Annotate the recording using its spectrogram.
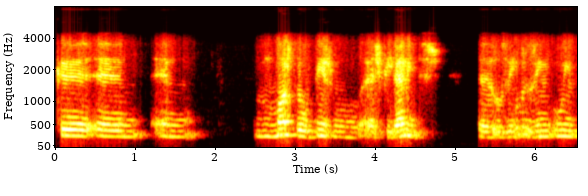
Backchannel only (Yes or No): Yes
